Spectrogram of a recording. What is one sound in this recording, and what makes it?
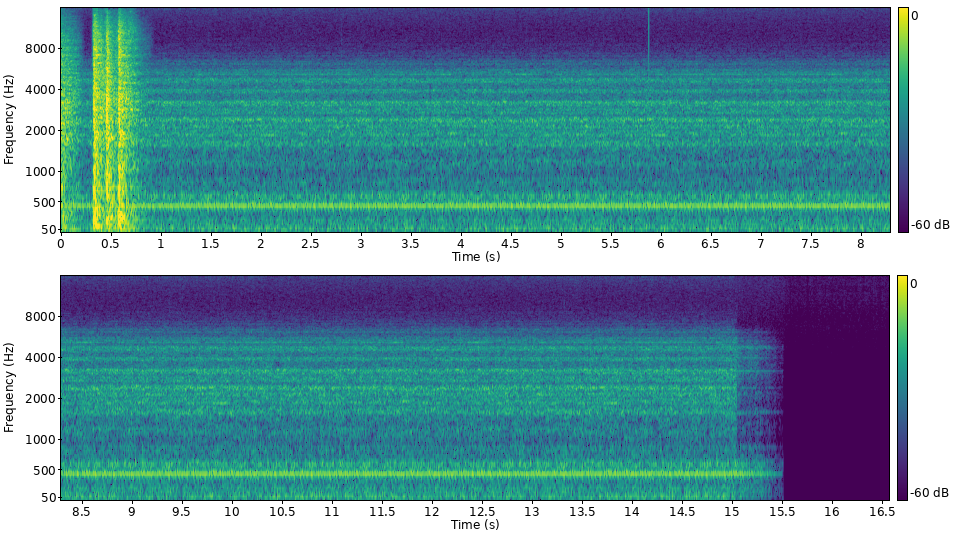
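A locomotive engine drones steadily.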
